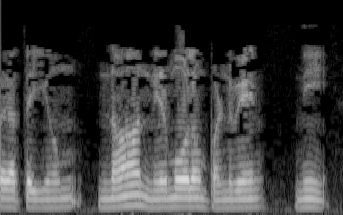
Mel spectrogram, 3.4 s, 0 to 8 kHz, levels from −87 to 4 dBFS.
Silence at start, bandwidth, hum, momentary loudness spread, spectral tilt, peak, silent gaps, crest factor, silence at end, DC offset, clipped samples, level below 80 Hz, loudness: 0 s; 5.2 kHz; none; 16 LU; -11.5 dB/octave; -6 dBFS; none; 16 dB; 0.2 s; under 0.1%; under 0.1%; -62 dBFS; -21 LUFS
